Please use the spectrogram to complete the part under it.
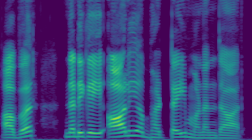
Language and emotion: Tamil, neutral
